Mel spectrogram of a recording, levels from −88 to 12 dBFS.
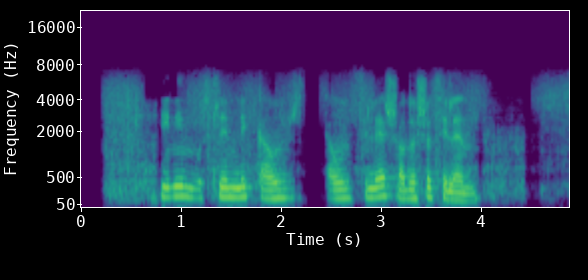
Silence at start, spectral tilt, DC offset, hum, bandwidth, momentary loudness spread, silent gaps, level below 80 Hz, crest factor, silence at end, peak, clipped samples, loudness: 0.25 s; -6.5 dB/octave; under 0.1%; none; 7.2 kHz; 16 LU; 2.27-2.38 s; -54 dBFS; 16 dB; 0 s; -2 dBFS; under 0.1%; -16 LUFS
